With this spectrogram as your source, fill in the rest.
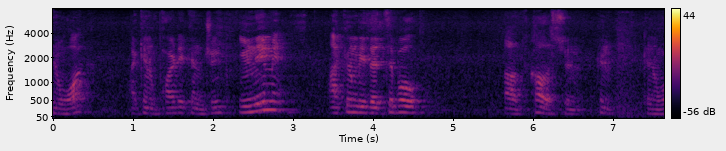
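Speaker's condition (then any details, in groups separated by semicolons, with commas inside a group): Traumatic brain injury; ataxia affecting balance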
